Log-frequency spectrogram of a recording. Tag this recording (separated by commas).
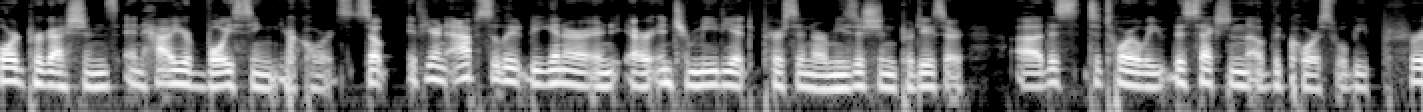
Speech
